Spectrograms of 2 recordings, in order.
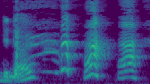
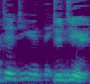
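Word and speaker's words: Dedue: So, next up, we have the person I now retract Lunk from, what was his name, Dido? I think it was, I think it was Didu.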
